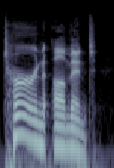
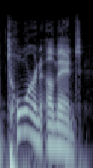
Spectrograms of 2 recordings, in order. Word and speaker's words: tournament: Everyone says turn-a-ment. He's out here saying torn-a-ment.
